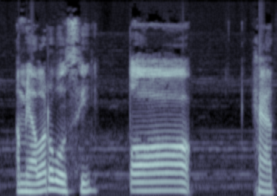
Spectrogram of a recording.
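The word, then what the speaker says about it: ط: আমি আবারও বলছি ত। হ্যাঁ, ত উচ্চারণ করতে অনেকে ভুল করে থাকে, যেটা অনেক আগে মক্তবে শেখানো হতো তই, এটা ভুল উচ্চারণ। মূল উচ্চারণ হবে ত।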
